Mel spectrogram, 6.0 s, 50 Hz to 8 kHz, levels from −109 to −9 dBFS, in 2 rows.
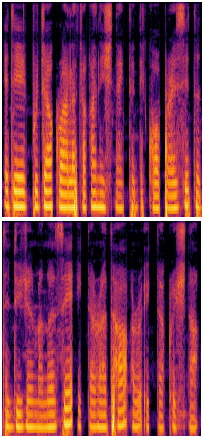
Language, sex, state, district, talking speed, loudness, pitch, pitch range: Nagamese, female, Mizoram, Aizawl, 180 wpm, -23 LUFS, 180 Hz, 175-200 Hz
